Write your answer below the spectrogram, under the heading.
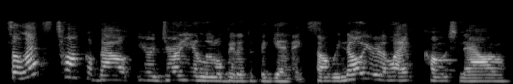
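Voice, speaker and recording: Bright-voiced upbeat woman host. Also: fairly low pitch, lively intonation, a little fast, muffled recording. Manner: upbeat, chatty, laughs often. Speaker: podcast host. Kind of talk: live-streamed interview podcast.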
